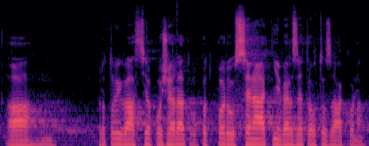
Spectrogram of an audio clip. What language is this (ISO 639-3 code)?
ces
